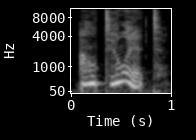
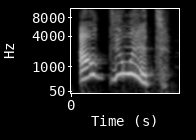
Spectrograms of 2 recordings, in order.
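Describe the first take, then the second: First: It is said in a soft voice. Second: It is yelled loudly.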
